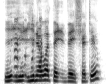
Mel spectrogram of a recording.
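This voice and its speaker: A man chatting casually as a podcast host, telling stories in a rambling, excitable way and swearing freely. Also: on the high side, no echo, clean studio sound.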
